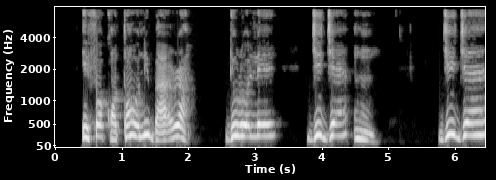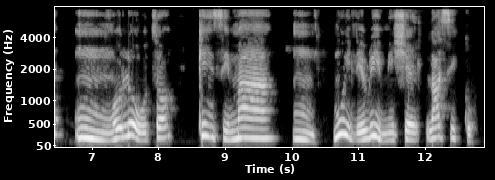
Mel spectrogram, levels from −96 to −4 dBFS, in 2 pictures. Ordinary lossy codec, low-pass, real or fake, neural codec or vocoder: none; 7.2 kHz; real; none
